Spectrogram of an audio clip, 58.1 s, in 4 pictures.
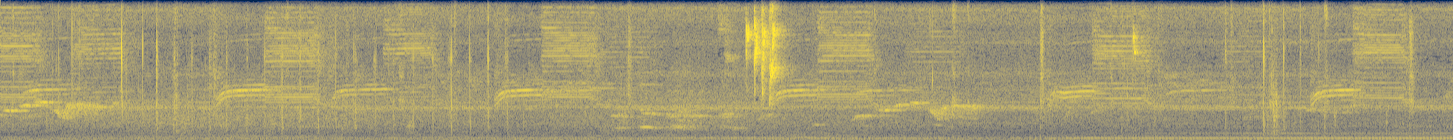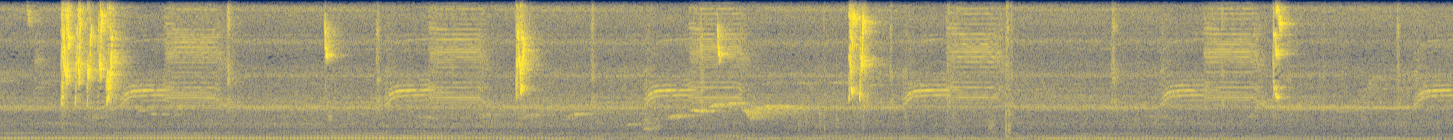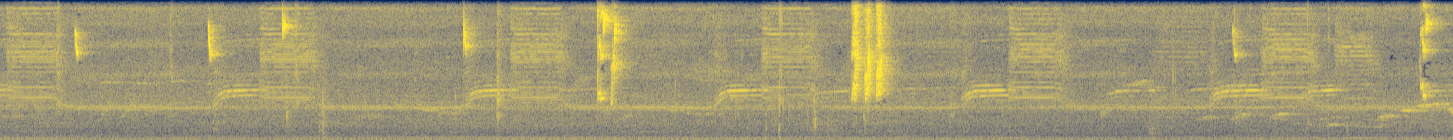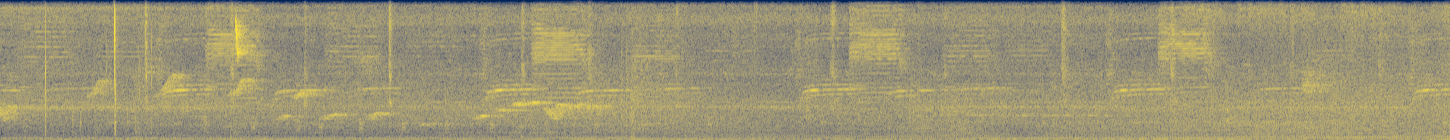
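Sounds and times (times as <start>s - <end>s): fast bird twitter: 0.0s - 14.2s, 14.8s - 16.9s, 36.2s - 38.1s
low hum: 0.0s - 58.0s
sharp high bird chirps: 0.0s - 58.0s.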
